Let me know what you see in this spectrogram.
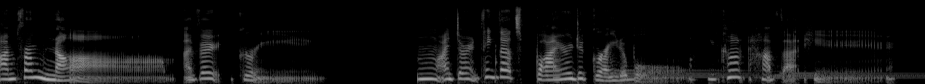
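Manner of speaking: creaky vocal fry. Doing a comedy bit as a hipster, in hipster vocal fry. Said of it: "This is the hipster vocal fry".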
